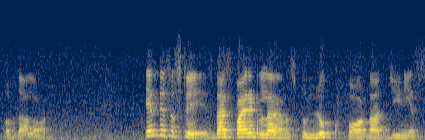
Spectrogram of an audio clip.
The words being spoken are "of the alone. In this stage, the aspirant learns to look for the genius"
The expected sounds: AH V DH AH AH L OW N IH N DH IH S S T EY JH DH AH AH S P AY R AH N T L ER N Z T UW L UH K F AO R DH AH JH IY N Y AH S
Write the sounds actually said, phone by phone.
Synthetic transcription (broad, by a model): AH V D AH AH L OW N IH N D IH S S T EY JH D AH AH S P AY R AH N T L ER N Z T UW L UH K F AO R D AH JH IY N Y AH S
